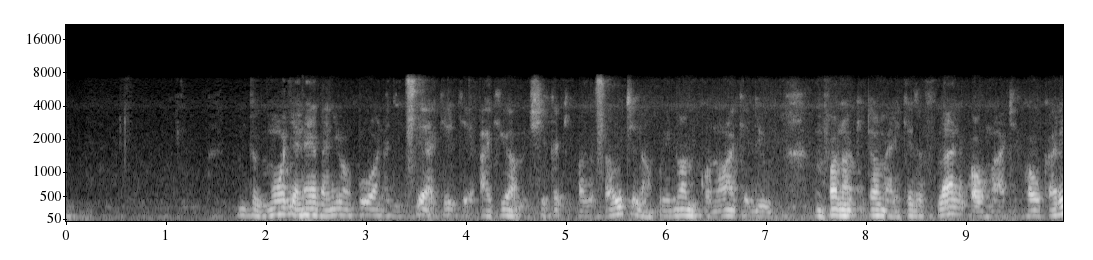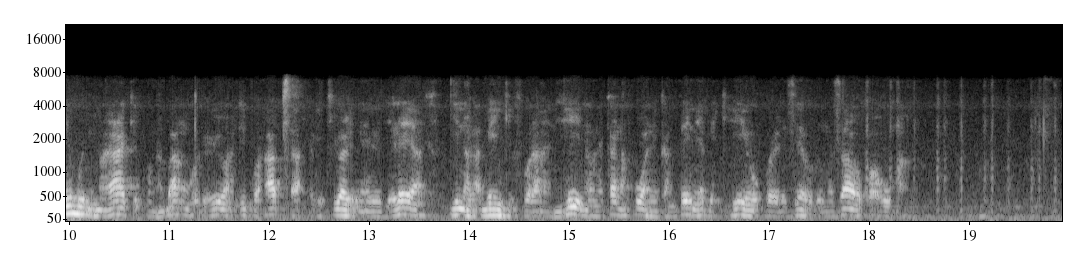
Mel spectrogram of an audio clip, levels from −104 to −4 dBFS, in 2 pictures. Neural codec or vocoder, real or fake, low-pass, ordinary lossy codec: vocoder, 22.05 kHz, 80 mel bands, WaveNeXt; fake; 7.2 kHz; Opus, 32 kbps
